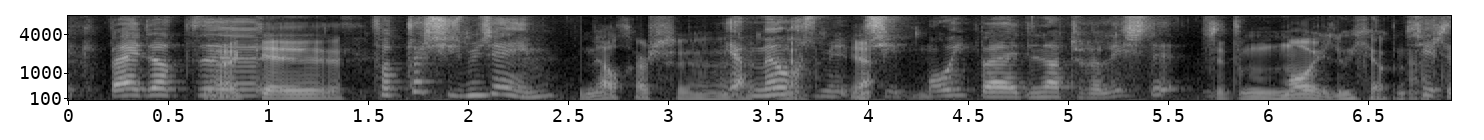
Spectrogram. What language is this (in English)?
Dutch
